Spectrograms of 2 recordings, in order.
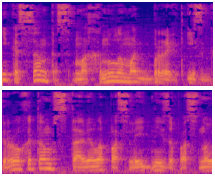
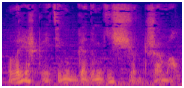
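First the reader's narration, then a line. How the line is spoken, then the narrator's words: Growl. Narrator (Russian): прорычал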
